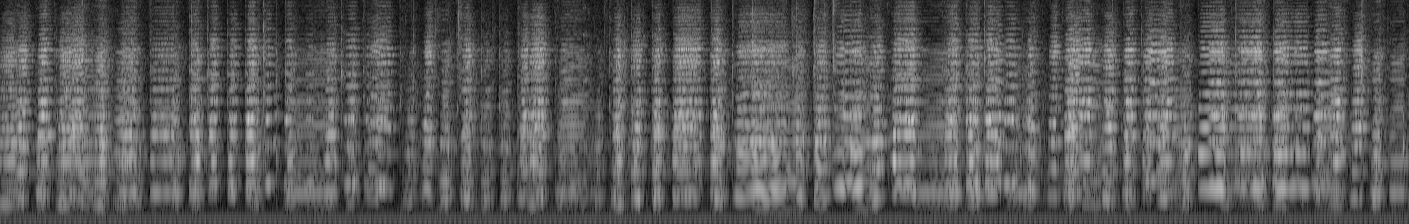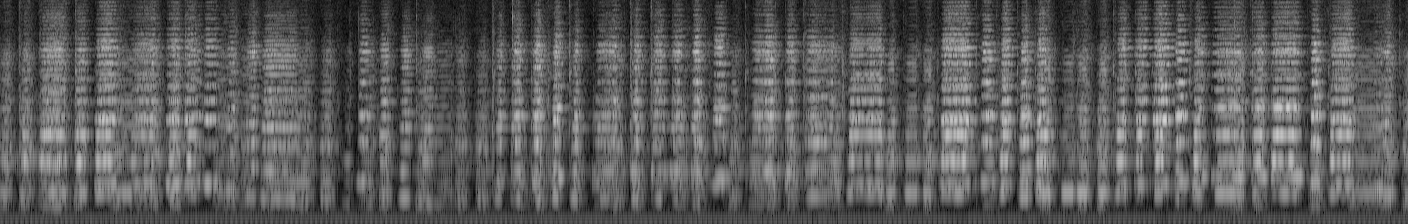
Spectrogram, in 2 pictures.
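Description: Hohner diatonic button accordion playing a vallenato paseo melody solo, with no singing; the notes change quickly over a steady low bass tone.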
